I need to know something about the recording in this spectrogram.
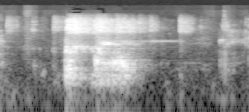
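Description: A dog gives a loud, rough growl lasting under a second, trailing into a thin high whimper, with quieter snuffling sounds before and after.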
